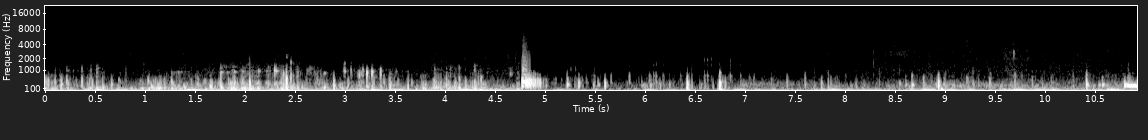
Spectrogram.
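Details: Stomach growling: bowel sounds (borborygmi).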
